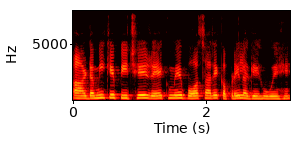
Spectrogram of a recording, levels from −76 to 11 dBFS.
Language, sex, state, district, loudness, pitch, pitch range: Hindi, female, Bihar, Begusarai, -23 LUFS, 225 Hz, 215-240 Hz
